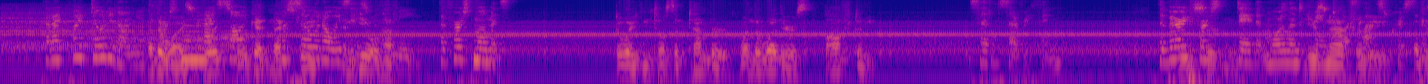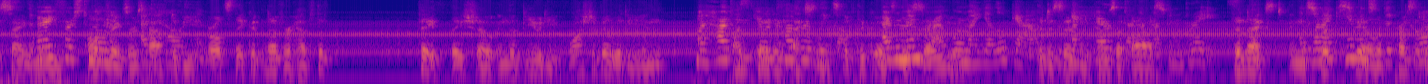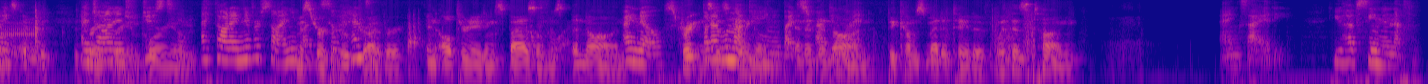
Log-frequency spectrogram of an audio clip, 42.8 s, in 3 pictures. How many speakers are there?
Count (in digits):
2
